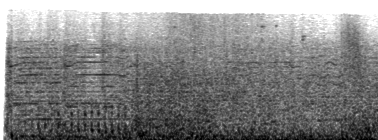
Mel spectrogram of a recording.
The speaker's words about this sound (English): There's something missing about this movie. I know. Explosions! Michael Bay, explosion!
